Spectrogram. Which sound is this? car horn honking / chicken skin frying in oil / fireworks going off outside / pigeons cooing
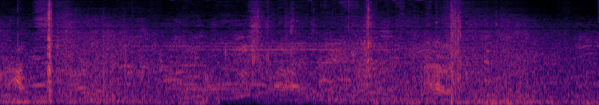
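fireworks going off outside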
